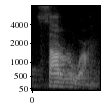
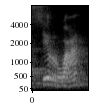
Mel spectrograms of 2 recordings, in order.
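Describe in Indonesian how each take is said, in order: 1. Suku kata pertama memakai vokal a. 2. Suku kata pertama memakai vokal i. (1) "Kalau fathah berarti sar" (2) "kalau kasroh sir"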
